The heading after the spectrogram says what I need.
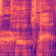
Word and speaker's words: Phuket: It's Phuket, Thailand. So be careful. They spell it wrong. They do spell it like that.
